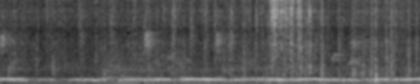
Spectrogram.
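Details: Malaysian spotted dove cooing in the style called chiêu gù or sấm đồng: a steady stream of low, slightly wavering coos with little break, almost free of other sounds.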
